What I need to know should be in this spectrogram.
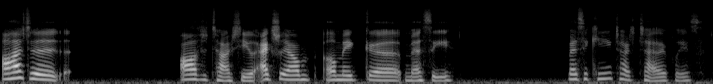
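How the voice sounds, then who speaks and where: A woman's voice: medium pitch, moderate pace, pauses often, no room sound. A young woman streaming from home and chatting casually on a close desk mic, rambling with lots of fillers and frequent laughs. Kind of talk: casual chat while gaming.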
